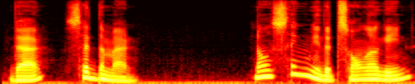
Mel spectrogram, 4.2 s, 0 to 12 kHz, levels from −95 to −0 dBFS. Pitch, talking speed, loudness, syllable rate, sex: 150 Hz, 145 wpm, -18 LUFS, 4.4 syllables/s, male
